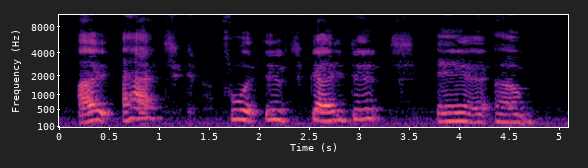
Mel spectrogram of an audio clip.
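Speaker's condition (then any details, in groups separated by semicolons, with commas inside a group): Cerebral palsy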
